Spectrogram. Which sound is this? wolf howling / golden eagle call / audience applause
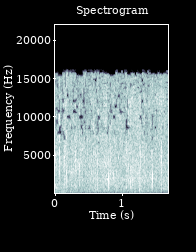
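audience applause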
